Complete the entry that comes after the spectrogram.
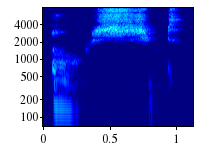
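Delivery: hushed whisper of dread; whispered dawning worry. Retold or imitated. Daughter doubting her acceptance, whispering to herself.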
